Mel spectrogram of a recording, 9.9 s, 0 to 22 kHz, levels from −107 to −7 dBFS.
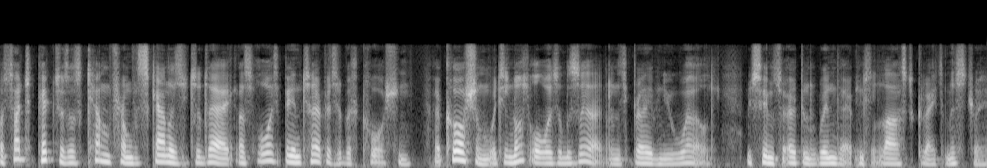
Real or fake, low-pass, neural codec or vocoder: fake; 7.2 kHz; codec, 16 kHz, 1 kbps, FunCodec, trained on Chinese and English, 50 frames a second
